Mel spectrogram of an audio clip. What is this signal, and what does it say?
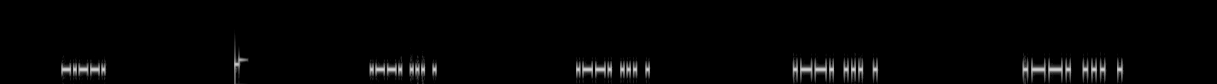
Morse code, heard as a keyed tone, about 37 wpm, 700 Hz. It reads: <KN> PSE PSE PSE PSE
